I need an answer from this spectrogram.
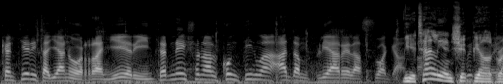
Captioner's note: speaking in Italian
